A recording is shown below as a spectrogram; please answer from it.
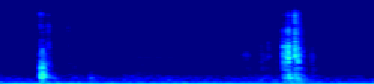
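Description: Lipstick tubes and plastic cosmetic cases being handled and set down: one short click about a quarter second in, then a louder clatter of two quick knocks near the end.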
